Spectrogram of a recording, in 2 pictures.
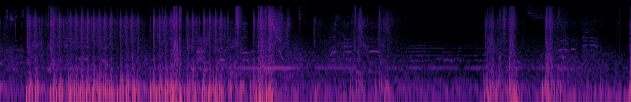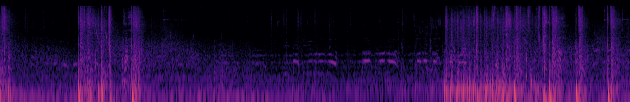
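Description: Rifle shots crack with loud bangs.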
